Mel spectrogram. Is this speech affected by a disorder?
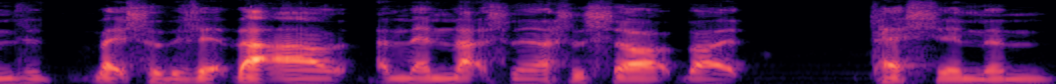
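Yes: tongue cancer surgery.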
